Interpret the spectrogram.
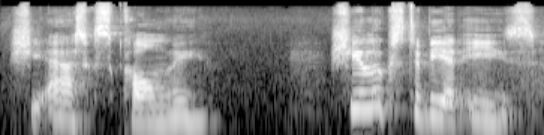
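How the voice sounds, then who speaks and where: Slow, measured woman narrating fiction. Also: mid-range voice, lively intonation, darkish tone. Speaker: audiobook narrator. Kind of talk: scripted first-person fiction narration.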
